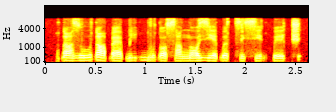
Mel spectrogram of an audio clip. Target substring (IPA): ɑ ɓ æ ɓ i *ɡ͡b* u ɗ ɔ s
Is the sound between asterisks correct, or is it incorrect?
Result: correct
